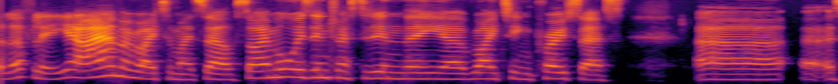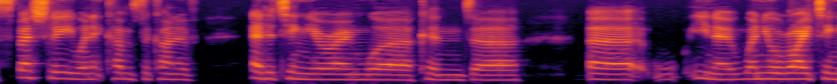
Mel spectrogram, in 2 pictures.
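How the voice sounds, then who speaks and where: Female writer, medium pitch, halting casual talk, audience question, dry sound. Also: no echo. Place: online video call.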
